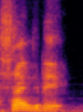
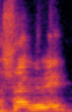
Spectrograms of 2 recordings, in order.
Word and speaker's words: sang: de Occitania, occitano, que la sangre se escribe como sang, S-A-N-G, sang, de sangre, sang, escribe así, se pronuncia así, y real, sangre real, es reial.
